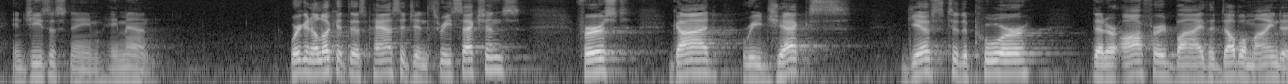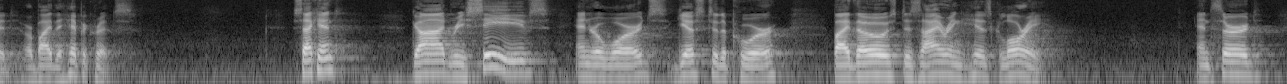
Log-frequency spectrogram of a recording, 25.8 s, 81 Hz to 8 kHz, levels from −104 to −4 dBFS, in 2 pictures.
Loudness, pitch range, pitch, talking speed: -31 LUFS, 110-145 Hz, 125 Hz, 110 wpm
